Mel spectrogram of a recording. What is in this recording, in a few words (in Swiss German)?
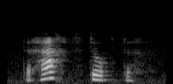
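"herzdokter", Alsatian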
